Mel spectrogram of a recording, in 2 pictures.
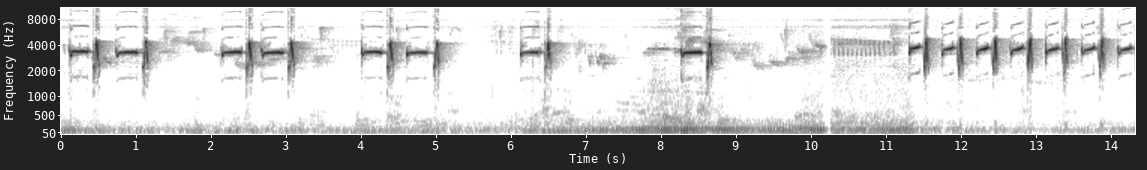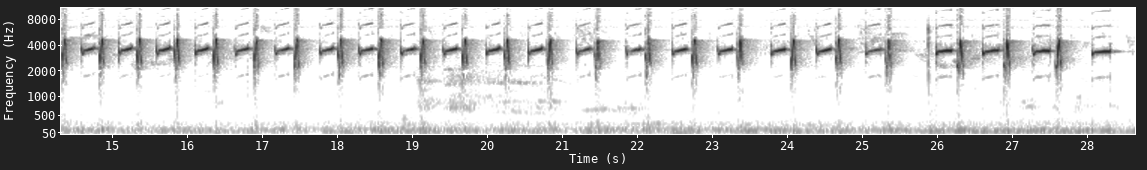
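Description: A caged prenjak repeats a sharp, high, clipped call. For the first nine seconds or so it comes in short clusters of two or three notes with pauses between them. From about eleven seconds in it becomes a steady run of about two calls a second.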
